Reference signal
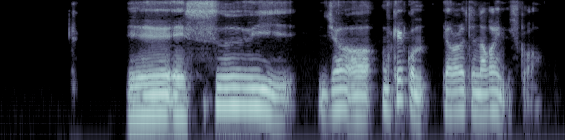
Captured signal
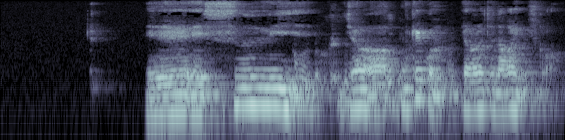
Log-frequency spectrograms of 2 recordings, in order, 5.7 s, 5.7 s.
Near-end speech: present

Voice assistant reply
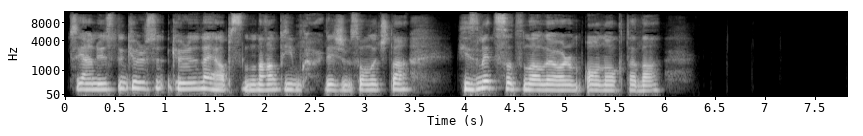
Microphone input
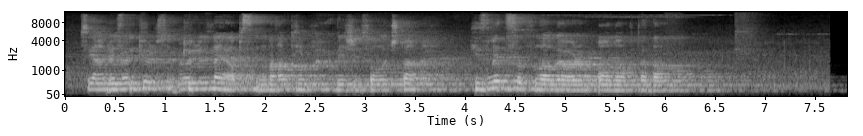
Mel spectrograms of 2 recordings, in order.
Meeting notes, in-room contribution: present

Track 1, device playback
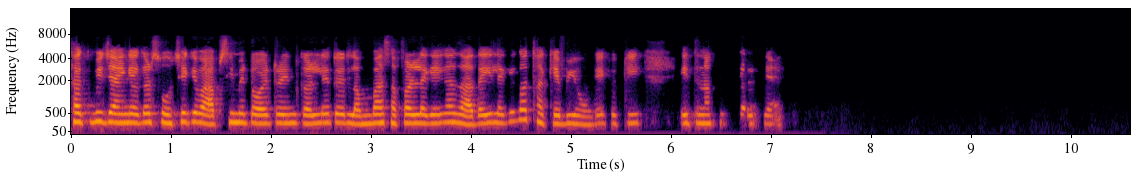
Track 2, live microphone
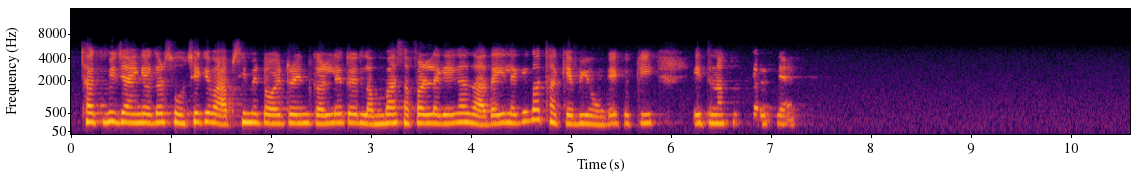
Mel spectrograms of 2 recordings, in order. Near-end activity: none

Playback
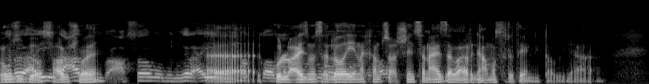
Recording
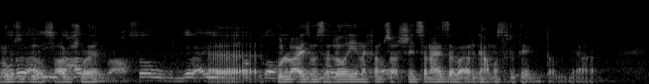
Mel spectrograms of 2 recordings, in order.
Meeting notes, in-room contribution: none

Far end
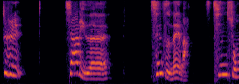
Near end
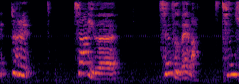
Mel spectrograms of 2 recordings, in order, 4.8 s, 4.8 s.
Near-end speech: none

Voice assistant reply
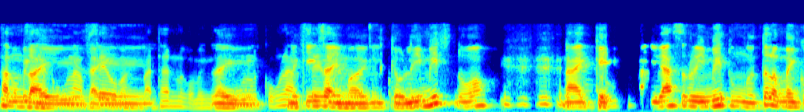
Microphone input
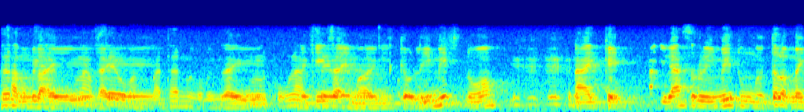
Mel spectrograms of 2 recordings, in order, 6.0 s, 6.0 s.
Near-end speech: none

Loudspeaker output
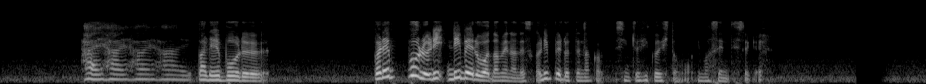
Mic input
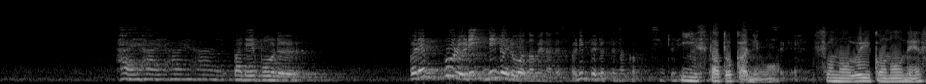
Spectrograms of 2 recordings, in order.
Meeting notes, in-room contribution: present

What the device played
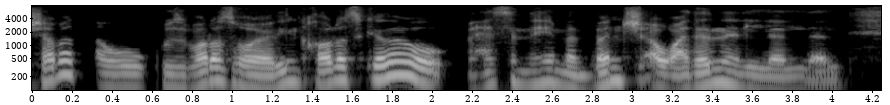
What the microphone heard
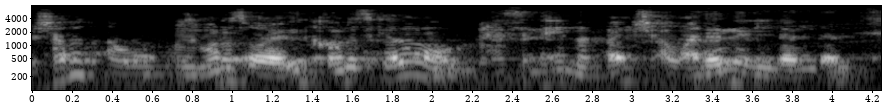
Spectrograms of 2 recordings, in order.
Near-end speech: none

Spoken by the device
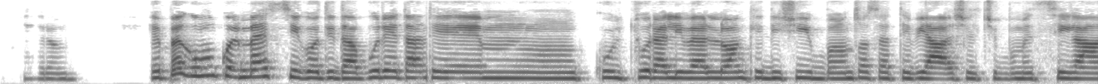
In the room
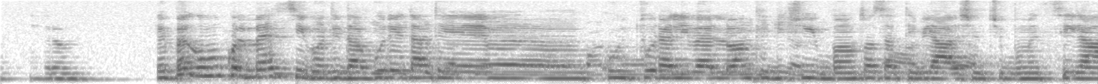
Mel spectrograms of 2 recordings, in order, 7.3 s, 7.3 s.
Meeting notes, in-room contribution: present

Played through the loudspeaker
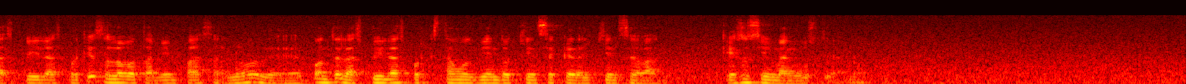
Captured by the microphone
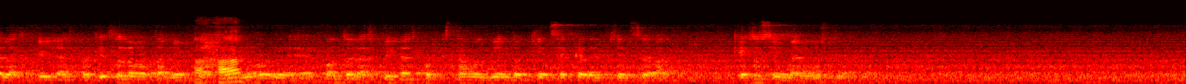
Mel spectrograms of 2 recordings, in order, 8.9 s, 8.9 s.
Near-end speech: present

